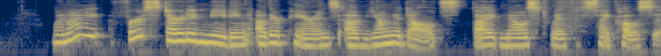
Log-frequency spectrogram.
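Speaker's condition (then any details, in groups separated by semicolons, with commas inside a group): No condition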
